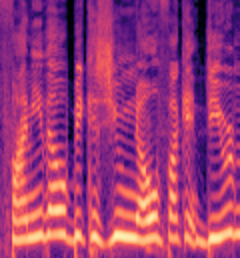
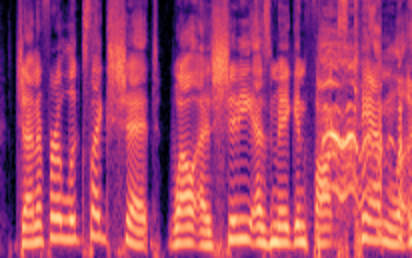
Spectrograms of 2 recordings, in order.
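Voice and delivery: normal talking voice

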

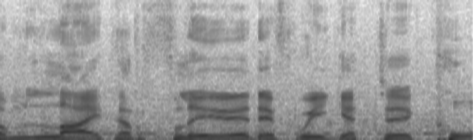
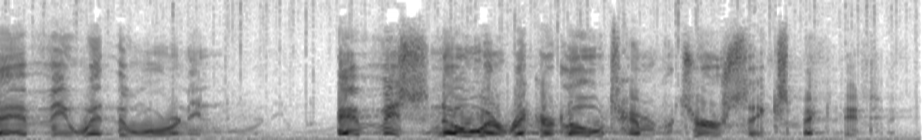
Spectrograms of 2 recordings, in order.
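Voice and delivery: put-on old radio announcer voice, higher; 6 semitones higher than usual. Reading a weather warning note aloud: old radio host voice. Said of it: "you tried to sound like an old radio host".

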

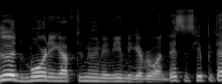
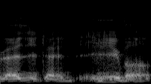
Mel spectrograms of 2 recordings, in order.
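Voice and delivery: breathy whispered announcer voice calling out a title; 10 semitones lower, 8 dB quieter than usual. Trying a favourite game announcer's voice: Outbreak File Two announcer voice. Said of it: "I can't even do that voice".

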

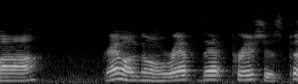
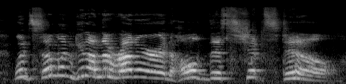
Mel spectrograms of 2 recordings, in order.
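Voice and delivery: loud, pitched-up bad put-on pirate voice; 7 semitones higher, 5 dB louder than usual. After spilling crumbs on camera, joking in a terrible pirate voice. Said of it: "I have a terrible pirate voice".

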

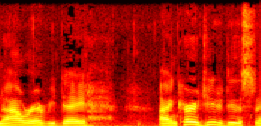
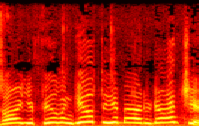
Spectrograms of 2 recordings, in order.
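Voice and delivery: high, teasing mock woman's voice. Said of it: "my wife, she says".

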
